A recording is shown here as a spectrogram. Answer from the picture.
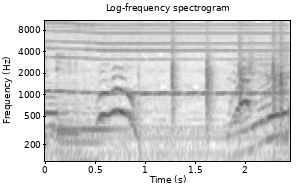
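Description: A live rock band's last notes ringing out as steady held tones, while the crowd whoops and a few hand claps start in the second half.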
